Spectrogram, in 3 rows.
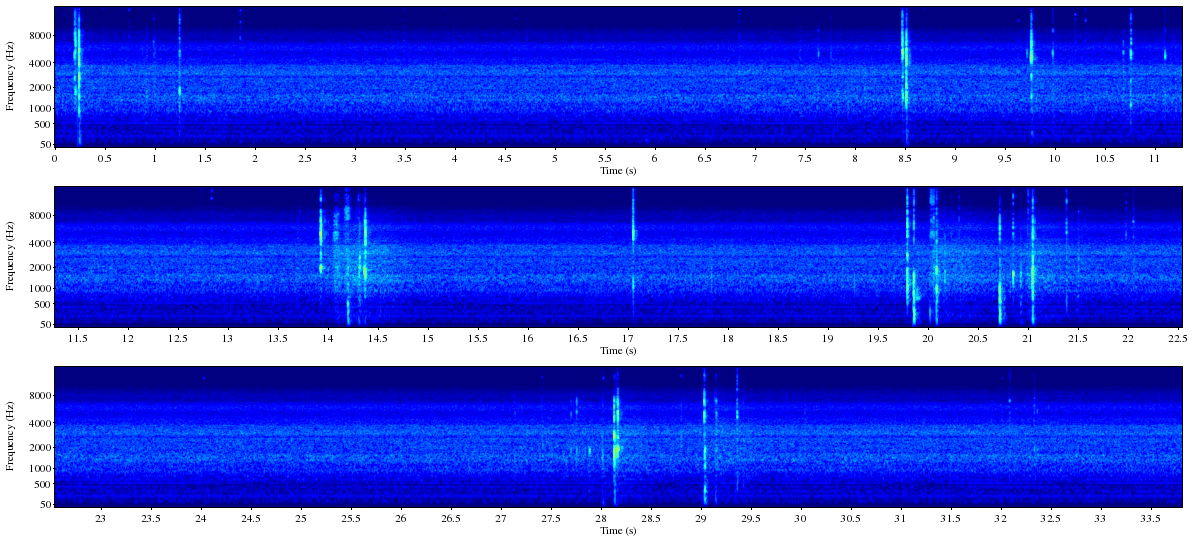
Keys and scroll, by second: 0.2 space, 8.5 space, 14.2 super+z, 20.9 shift+w, 28.0 super+z, 29.0 v.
